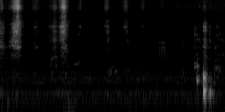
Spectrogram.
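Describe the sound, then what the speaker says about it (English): Sandpaper rasping over the distressed edges of a painted craft piece, a few short scratchy strokes close by with pauses between, plus a brief knock near the end. "And I'm going to just sand that off right there."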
